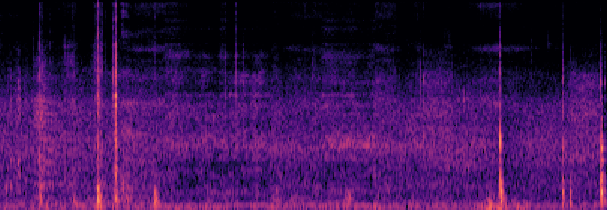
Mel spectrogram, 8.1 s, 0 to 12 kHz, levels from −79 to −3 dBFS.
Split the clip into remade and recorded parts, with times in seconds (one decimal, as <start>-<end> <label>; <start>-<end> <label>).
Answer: 0.0-2.2 recorded; 2.2-3.6 remade; 3.6-4.3 recorded; 4.3-5.0 remade; 5.0-8.1 recorded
